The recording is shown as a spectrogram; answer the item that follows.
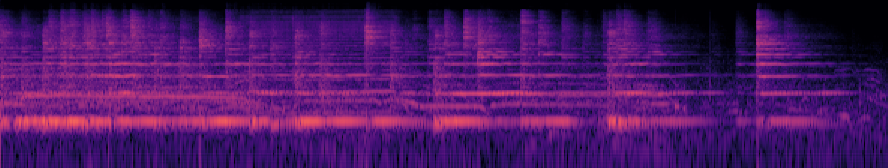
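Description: The NYSE closing bell at the end of the trading day rings loud and close, in rapid, repeated metallic strikes that keep going for about nine seconds, with each clang ringing on into the next.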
